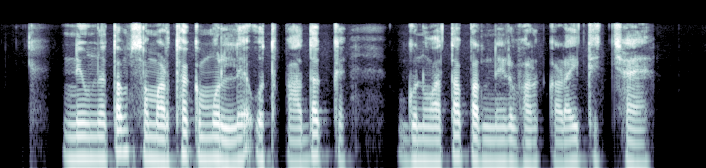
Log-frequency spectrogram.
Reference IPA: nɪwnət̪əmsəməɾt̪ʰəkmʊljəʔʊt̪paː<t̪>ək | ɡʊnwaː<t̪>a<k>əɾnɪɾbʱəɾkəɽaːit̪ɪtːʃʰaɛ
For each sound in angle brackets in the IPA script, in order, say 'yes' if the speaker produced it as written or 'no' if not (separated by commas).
no, yes, no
